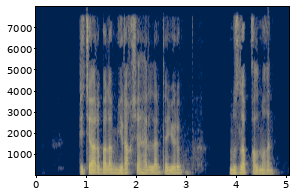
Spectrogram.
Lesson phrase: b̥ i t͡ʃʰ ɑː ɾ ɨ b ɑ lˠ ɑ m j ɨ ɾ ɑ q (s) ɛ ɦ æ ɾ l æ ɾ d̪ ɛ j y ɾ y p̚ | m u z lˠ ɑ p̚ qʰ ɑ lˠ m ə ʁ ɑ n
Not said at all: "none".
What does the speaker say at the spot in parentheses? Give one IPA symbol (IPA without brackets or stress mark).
ʃ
